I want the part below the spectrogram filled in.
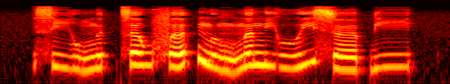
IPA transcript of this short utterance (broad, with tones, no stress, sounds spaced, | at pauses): s iː˨˩ w n̪ ɵ˨ t̚ s ɐ˧ w f ɐ˨˥ t̚ n̪ ʊ˨˩ ŋ n̪ ɐ˧ n j uː˨˥ j s œː˨ p̚ j iː˧ t̚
